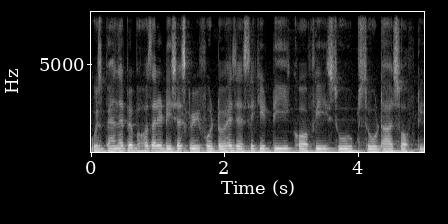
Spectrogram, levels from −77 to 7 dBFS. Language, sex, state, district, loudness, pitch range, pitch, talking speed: Hindi, male, Uttar Pradesh, Lalitpur, -13 LUFS, 140-150 Hz, 145 Hz, 215 wpm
